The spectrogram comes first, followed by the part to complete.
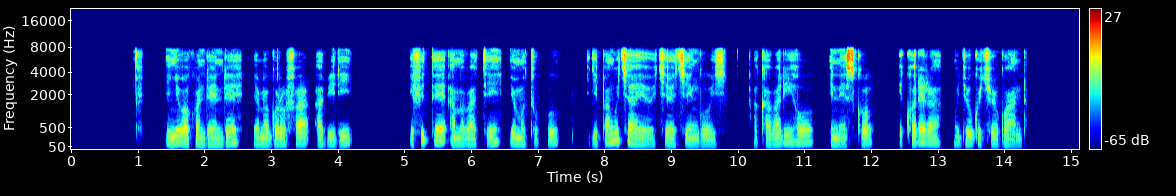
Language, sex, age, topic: Kinyarwanda, male, 18-24, government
